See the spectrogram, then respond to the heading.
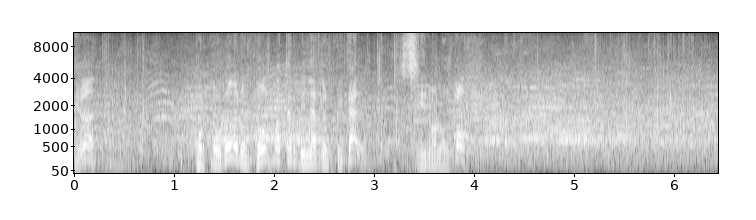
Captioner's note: commentator speaking Spanish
